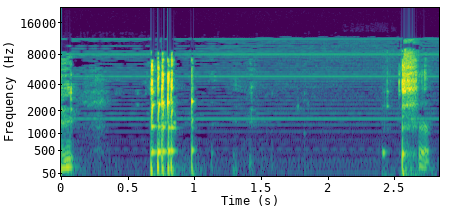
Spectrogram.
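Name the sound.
deliberate burp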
